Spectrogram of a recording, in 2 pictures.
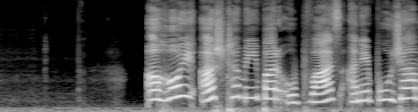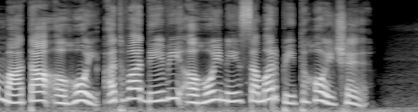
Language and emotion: Gujarati, neutral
